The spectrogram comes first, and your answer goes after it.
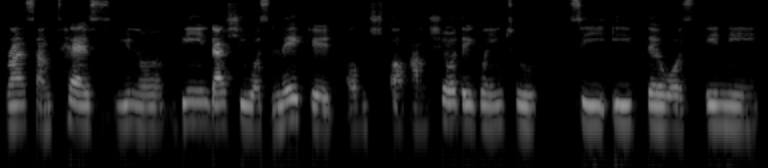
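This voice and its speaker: A woman's voice: deep voice, level tone, takes it slowly, a bit bright. A woman from Ghana, giving casual commentary to her live viewers in a musing, hesitant way with many fillers. Her is Twi. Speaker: vlog host.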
